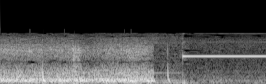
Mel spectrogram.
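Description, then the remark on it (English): A single long, steady answering machine beep comes in after a stretch of muffled background noise and holds at an even pitch until the end, clear and fairly loud. “To send a fax, start now. To leave a message, speak after the beep.”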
